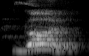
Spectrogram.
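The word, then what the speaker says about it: girl: गर्ल, गर्ल के बाद में आई आया तो रूल तो कहता है कि गर्ल की जगह जर्ल होना चाहिए था, लेकिन ये तो गर्ल है.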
